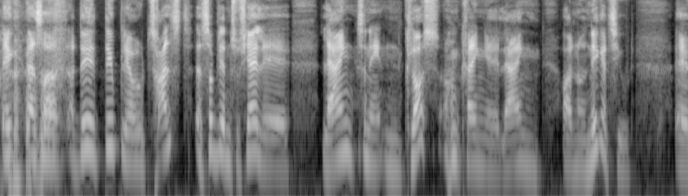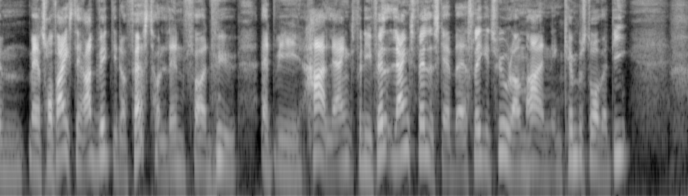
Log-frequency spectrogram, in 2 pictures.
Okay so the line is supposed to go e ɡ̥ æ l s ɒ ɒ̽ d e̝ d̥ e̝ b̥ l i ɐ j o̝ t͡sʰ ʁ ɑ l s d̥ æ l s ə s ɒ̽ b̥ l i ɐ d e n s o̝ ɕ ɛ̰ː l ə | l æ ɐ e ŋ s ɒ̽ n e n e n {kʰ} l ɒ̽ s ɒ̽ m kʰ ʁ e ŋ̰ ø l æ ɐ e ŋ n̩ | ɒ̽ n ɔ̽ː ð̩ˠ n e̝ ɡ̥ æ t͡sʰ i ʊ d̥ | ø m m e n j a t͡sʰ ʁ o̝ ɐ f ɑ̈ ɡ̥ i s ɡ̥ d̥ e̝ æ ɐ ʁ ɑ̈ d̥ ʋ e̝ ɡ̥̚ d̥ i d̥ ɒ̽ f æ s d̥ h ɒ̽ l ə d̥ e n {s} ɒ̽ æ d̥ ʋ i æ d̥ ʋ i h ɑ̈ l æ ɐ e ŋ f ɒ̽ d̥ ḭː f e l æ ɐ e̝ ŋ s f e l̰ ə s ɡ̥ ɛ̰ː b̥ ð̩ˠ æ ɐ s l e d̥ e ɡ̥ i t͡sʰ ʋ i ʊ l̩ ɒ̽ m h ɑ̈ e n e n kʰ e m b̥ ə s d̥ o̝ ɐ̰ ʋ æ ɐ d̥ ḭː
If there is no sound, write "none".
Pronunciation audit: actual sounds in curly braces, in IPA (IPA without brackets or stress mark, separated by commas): kʰ, f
